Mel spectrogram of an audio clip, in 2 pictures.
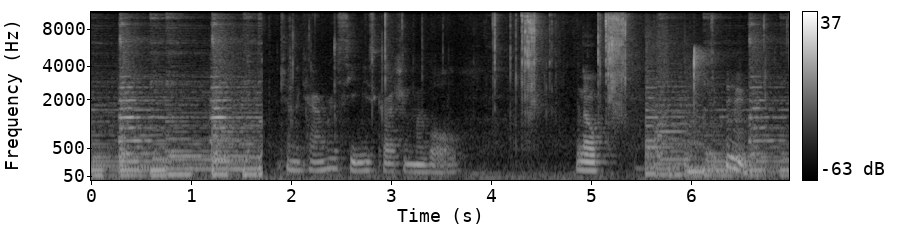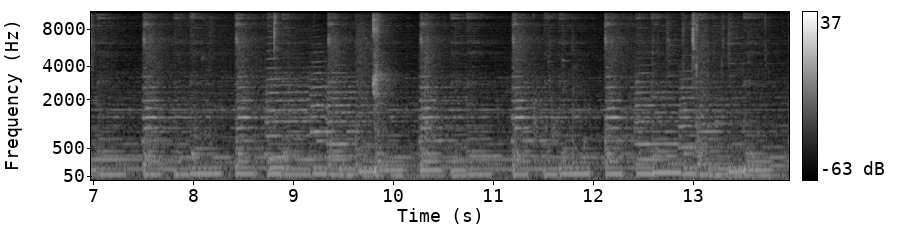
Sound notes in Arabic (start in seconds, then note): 4.6 أصوات فك اللفافة; 6.2 موسيقى كلاسيكية; 9.5 أصوات التقبيل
